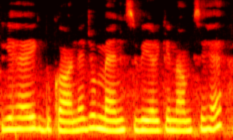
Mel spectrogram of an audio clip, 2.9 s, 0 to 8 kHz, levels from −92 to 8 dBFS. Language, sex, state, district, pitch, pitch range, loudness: Hindi, female, Uttar Pradesh, Shamli, 225 Hz, 215-240 Hz, -12 LUFS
